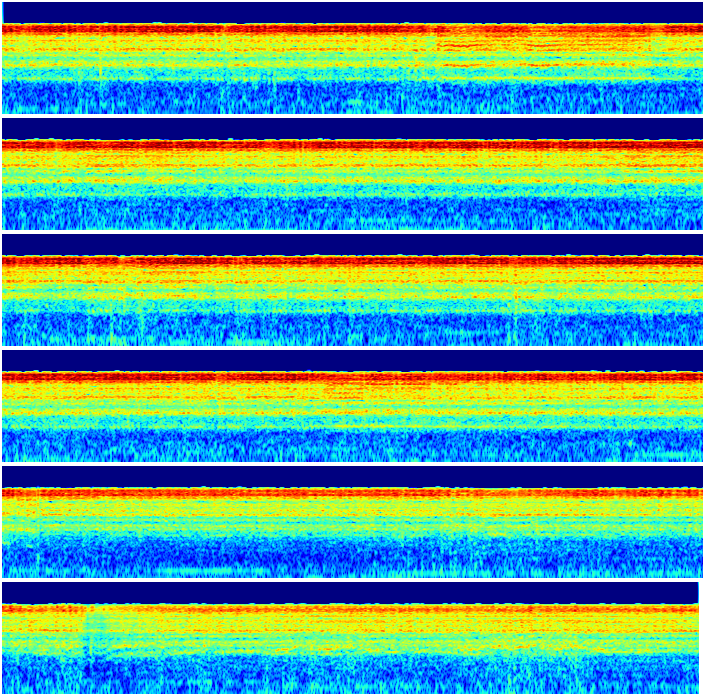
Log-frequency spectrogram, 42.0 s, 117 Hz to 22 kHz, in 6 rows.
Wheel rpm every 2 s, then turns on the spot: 160, 160, 160, 160, 160, 160, 160, 160, 160, 160, 160, 160, 160, 160, 130, 110, 120, 100, 100, 110, 120.
none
